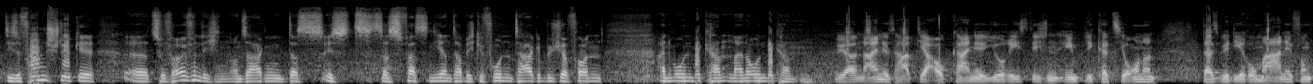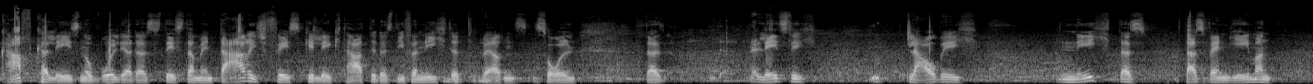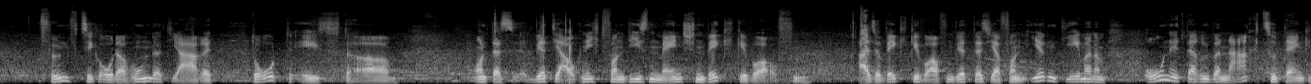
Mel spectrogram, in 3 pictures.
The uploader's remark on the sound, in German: Leipziger Buchmesse 2023. Auf der Bühne in Halle 5 der Leipziger Buchmesse.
